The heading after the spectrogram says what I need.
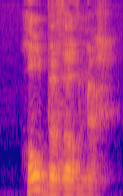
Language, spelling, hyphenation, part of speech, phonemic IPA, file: Dutch, holbewoner, hol‧be‧wo‧ner, noun, /ˈɦɔlbəˌʋoːnər/, Nl-holbewoner.ogg
- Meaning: troglodyte, any cave-dweller, e.g. cave man or cave-dwelling animal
